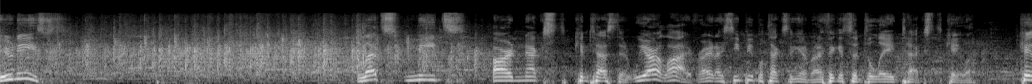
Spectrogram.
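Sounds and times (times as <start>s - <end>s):
speech: 0.0s - 0.7s, 3.6s - 10.3s
round of applause: 0.0s - 5.2s.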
